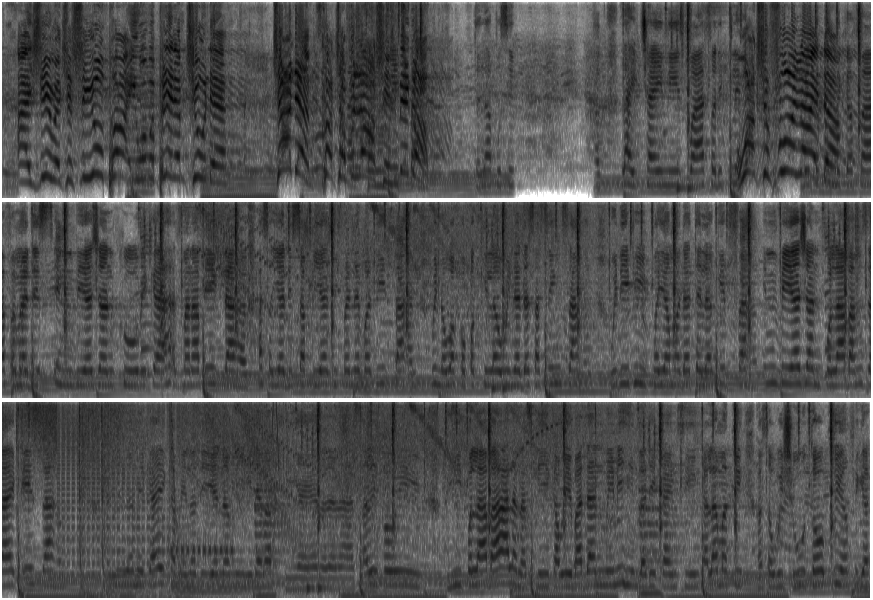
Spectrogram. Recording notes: Live Set From Love & Affection 2023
